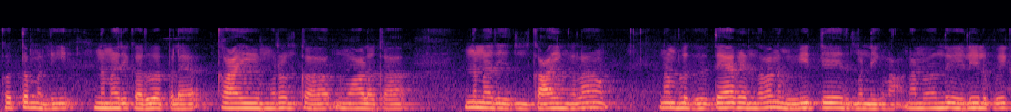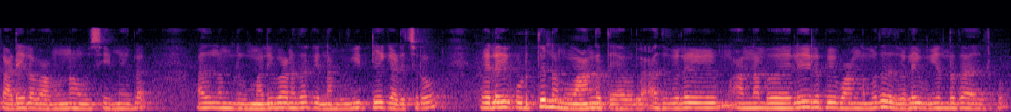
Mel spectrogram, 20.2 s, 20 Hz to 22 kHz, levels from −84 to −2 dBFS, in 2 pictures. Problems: none marked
